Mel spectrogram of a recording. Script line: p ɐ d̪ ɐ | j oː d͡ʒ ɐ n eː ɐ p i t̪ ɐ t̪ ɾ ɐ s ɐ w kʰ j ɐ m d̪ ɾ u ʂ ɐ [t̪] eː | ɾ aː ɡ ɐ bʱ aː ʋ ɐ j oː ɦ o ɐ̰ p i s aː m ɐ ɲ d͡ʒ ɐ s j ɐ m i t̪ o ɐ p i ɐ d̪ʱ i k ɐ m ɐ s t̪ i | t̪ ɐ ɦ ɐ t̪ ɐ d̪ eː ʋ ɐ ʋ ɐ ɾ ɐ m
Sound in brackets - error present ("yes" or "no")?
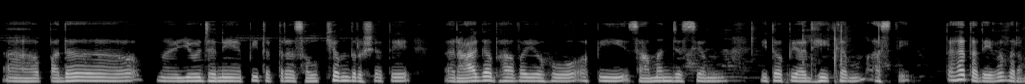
no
